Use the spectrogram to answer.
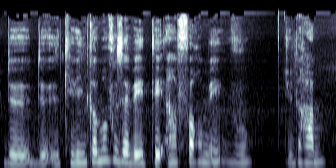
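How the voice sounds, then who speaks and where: Talk show host lady, breathy voice, asks gentle questions. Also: mid-range voice, fairly even intonation, moderate pace. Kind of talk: studio interview questions.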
